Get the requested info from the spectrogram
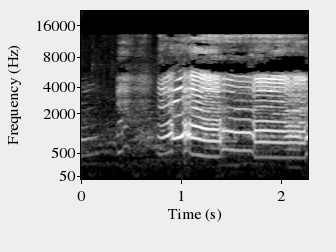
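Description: A high-pitched wailing cry that starts about a second in, after a brief lull. It is held on long, steady notes that step down in pitch.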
